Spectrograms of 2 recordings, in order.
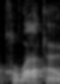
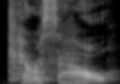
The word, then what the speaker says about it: Caraco: of 18th century jacket, I read it as Curacao, like Curacao, the Caribbean island. But it is not that. It is Caraco.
